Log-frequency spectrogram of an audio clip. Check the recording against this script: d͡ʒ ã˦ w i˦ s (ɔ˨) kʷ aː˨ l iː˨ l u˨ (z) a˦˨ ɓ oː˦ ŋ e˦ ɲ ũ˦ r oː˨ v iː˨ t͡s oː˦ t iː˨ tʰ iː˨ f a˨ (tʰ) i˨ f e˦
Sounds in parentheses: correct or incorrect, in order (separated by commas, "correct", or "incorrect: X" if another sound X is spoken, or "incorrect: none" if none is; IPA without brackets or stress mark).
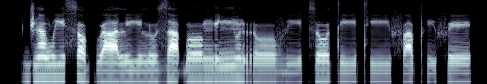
incorrect: ɔ˦˨, correct, incorrect: pʰ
